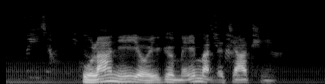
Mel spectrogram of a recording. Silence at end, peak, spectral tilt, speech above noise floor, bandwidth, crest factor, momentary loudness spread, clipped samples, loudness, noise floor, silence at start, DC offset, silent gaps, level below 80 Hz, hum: 0.55 s; -2 dBFS; -9 dB/octave; 29 dB; 7 kHz; 18 dB; 8 LU; under 0.1%; -20 LUFS; -48 dBFS; 0.85 s; under 0.1%; none; -48 dBFS; 50 Hz at -40 dBFS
